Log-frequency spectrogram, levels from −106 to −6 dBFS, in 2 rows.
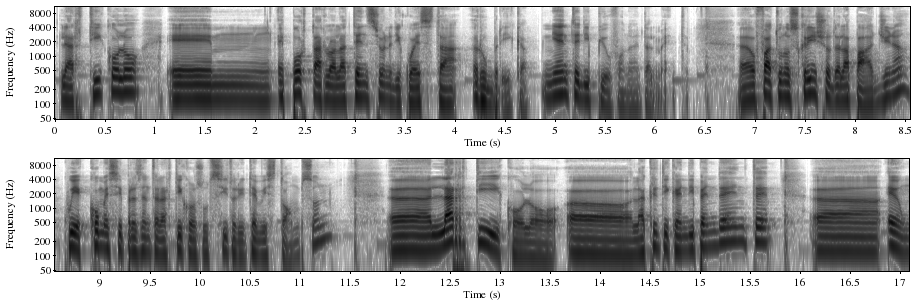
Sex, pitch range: male, 110-155 Hz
